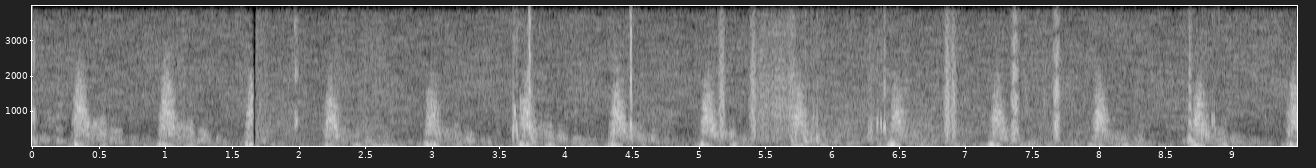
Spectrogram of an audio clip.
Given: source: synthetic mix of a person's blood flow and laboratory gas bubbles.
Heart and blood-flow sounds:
Doppler ultrasound of blood flow; subclavian vein
0.00-0.26 s: bubbles
1.96-2.01 s: bubbles
3.57-3.82 s: bubbles
4.32-4.39 s: bubbles
4.47-4.54 s: bubbles
5.64-5.94 s: bubbles
6.26-6.43 s: bubbles
8.63-8.90 s: bubbles
From the record:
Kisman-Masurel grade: 121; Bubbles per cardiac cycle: 1 to 2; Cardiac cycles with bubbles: 10 to 50%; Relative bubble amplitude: barely perceptible (0.100 to 0.250); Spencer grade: 2 (many but less than half of the cardiac periods contain bubble signals, singularly or in groups); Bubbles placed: anywhere in the cardiac cycle

